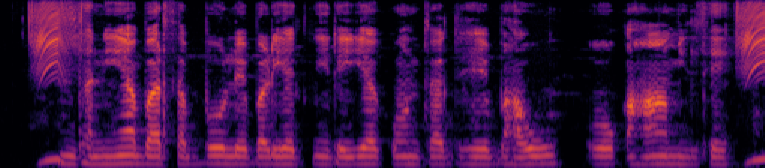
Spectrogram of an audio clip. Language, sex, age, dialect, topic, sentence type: Chhattisgarhi, male, 18-24, Western/Budati/Khatahi, agriculture, question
